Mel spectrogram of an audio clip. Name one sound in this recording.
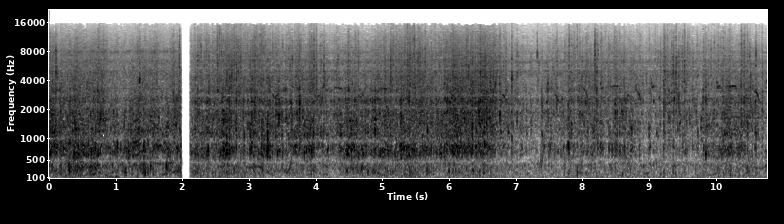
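Water sloshes as a net is dragged through shallow water.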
